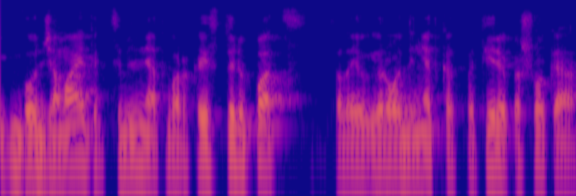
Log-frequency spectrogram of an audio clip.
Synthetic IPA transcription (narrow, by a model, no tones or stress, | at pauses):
ɪkbɐʊd͡ʒʲɛmɐjt̪ʲɪk̪̚sʲɪʋʲɪlʲnʲɛt̪ʋɐɾkɐjɪst̪ʊɾʲɪpɐt̪s | t̪ɐd̪ɐjɛʊiːɾoːd̪ʲɪnʲeːt̪ʲkɐt̪̚pɐt̪ʲiːɾʲɪkɐʃkoːkʲɛ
